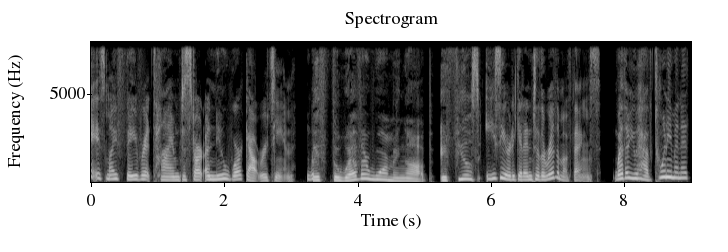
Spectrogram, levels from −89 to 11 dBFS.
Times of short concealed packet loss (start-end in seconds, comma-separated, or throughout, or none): none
